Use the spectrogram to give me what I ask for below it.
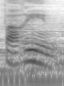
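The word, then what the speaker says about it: farine: that means flour and in French it's Farin Farin Farin my hair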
